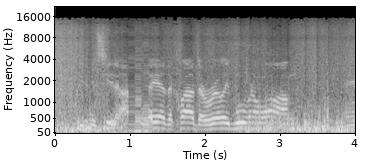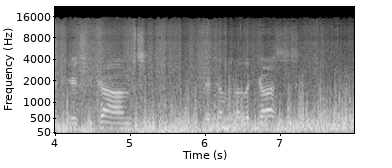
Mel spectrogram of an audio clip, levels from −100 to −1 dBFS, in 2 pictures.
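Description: Gain pumping runs throughout: the level swells and ducks by about 10 dB under each loud sound, likely from excessive gain hitting a fast limiter.

Robotic sound from repeated short buffers appears from 0.75 to 1.30 s. Most of the audio is replaced by repeats, giving a rigid 100 Hz metallic buzz. This likely comes from a roughly 10 ms buffer replayed while new data arrived too slowly.

A dropped buffer (overrun) occurs at 4.21 s and again at 5.93 s. The sound jumps forward, losing a few tens of milliseconds and then a shorter piece, likely because samples were overwritten before being read.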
